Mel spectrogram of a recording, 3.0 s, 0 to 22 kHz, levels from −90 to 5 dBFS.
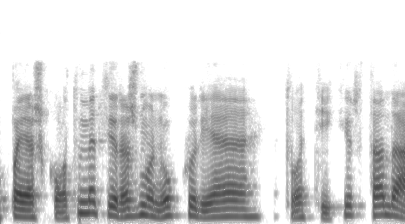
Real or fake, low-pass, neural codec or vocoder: real; 7.2 kHz; none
